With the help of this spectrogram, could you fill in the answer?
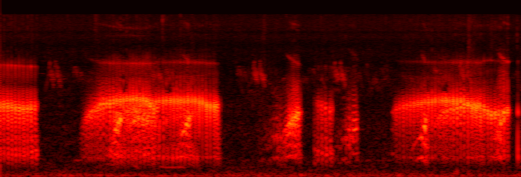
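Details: An edible frog (Pelophylax esculentus) in the water gives long, harsh, rattling croaks of rapid pulses, each about one and a half seconds, with brief clicks between.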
